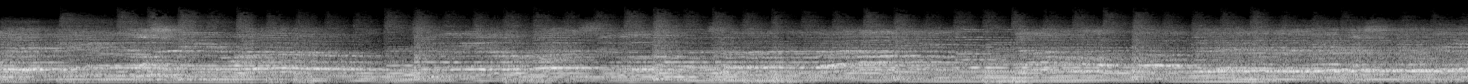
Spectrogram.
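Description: Gospel worship song: a woman singing slow, sustained lines through a microphone over held electronic keyboard chords, with other voices possibly joining in.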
